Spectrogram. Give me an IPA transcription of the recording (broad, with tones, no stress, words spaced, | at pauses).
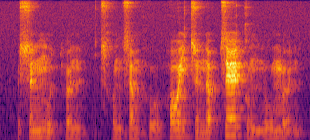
sɵ˨˧nŋuː˨t̚hɵ˨n | t͡sʰʊ˨ŋsɐ˨˧mhuː˨˩hɔː˥j t͡sɵ˨˧nɐ˨˥p̚t͡sɛː˥ kʊ˨˩ŋn̪uː˨˥ mɵ˨˩n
